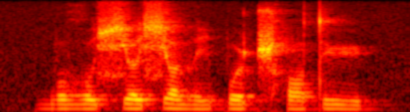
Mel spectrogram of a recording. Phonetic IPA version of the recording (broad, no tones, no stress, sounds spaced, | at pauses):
b o ɣ o ɕ ə ɕ ʌ ð i p ʊ ʈ͡ʂʰ ɔ t y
